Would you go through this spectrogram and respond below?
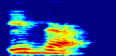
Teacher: ज़ाल को जब पढ़ा जाएगा तो टंग को दोनों तीत के बीच में लेकर आएंगे, ऐसे पढ़ेंगे इज़ा, ठीक।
